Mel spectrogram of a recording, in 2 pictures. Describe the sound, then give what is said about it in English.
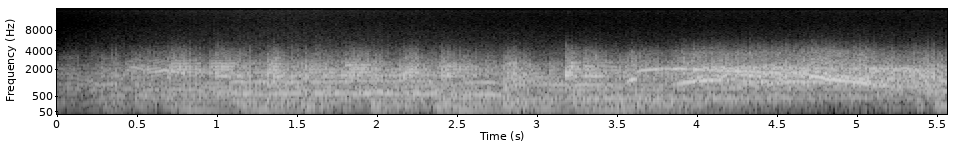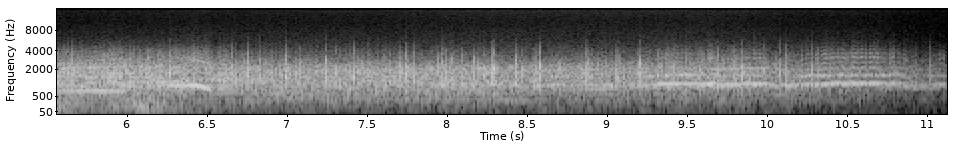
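A large live crowd at a BBC show cheers and applauds loudly and continuously, a dense wash of voices and clapping with occasional whoops rising above it, sustained for the whole stretch. “Right, when they stop and there's those, yeah, kind of not the high-end scream, but just a great appreciation of it.”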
